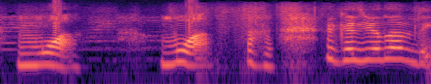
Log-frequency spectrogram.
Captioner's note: giggles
